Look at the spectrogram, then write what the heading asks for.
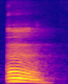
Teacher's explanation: La bonne réponse est long, qui est le contraire de court. Le mot long rime avec bonbon. C'est la même voyelle nasale très fermée.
